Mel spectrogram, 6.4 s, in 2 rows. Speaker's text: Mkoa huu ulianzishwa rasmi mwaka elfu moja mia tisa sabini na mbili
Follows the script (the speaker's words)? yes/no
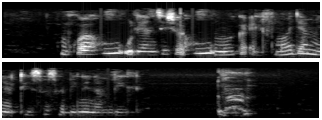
no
